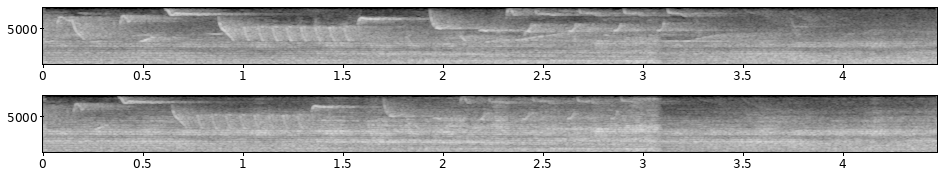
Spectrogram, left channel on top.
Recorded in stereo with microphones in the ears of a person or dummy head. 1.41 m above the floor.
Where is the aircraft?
55° right (ahead or behind); by 4.5 s 60° right (ahead or behind).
